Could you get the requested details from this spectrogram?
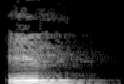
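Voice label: "él", Spanish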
